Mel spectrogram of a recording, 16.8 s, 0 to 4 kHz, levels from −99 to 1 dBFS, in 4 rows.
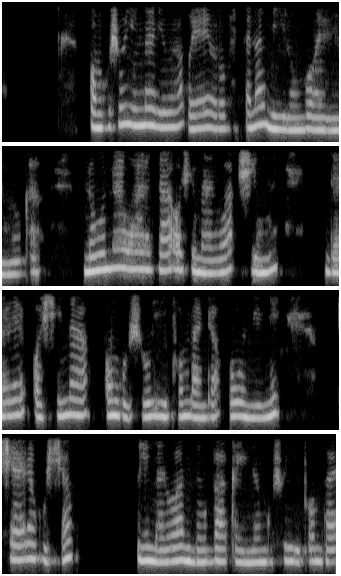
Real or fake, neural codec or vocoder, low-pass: fake; codec, 16 kHz in and 24 kHz out, 2.2 kbps, FireRedTTS-2 codec; 3.6 kHz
